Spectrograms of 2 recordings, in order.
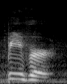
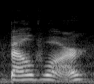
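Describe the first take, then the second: First: It is said as beaver, English style. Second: It is said as bel-vwar, French style. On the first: The speaker calls it right. "not pronounced Belvoir Farms, because the Brits never pronounce French spelled words" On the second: The speaker calls it wrong. "what I thought was Belvoir, because it's kind of like the French"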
